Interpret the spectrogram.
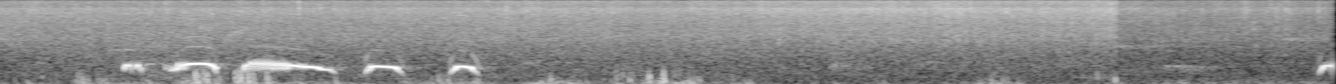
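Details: Spotted dove cooing in 'giọng son' style to excite decoy birds: one phrase of hooked coos, a long sliding falling coo and two short ending notes, followed by low background rumble and a faint coo at the end.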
